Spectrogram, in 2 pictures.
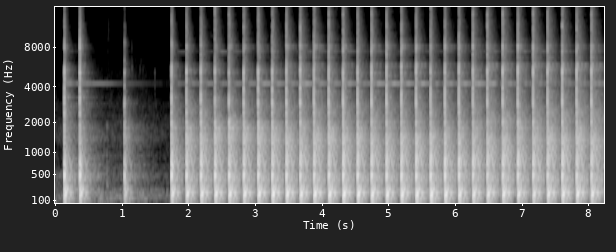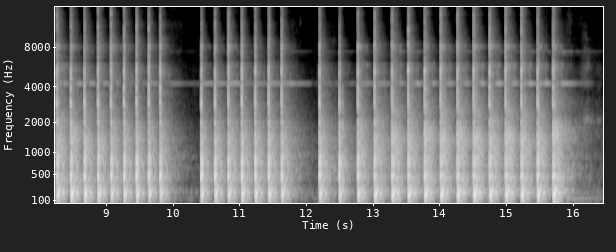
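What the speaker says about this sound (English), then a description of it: "I'm going to hammer the arc" Rapid, steady hammer strikes on a 16 gauge metal wire loop, close and loud, repeating in long runs of evenly spaced taps with a few short pauses between bursts.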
